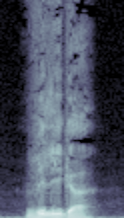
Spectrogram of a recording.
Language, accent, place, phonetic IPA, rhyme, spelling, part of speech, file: German, Germany, Berlin, [ˈvɪlɪɡɐ], -ɪlɪɡɐ, williger, adjective, De-williger.ogg
- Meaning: 1. comparative degree of willig 2. inflection of willig: strong/mixed nominative masculine singular 3. inflection of willig: strong genitive/dative feminine singular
